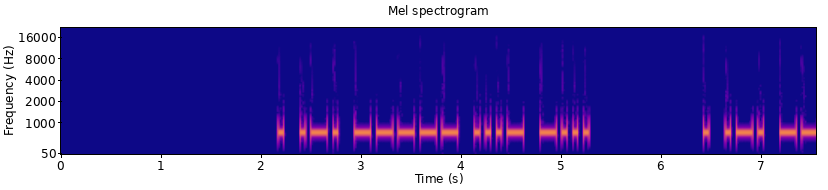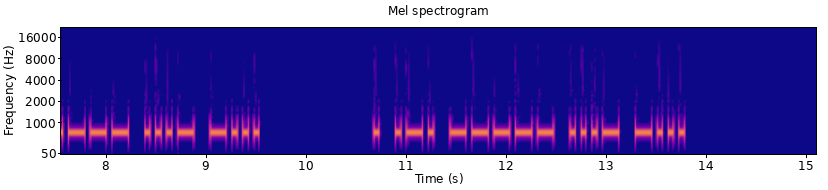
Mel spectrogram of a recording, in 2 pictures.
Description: Morse code, heard as a keyed tone, about 22 wpm, 700 Hz. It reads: ER0VB ER0VB ER0VB
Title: DXCC-100 Call Signs - 5 Characters - Repeated 3x - 22wpm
